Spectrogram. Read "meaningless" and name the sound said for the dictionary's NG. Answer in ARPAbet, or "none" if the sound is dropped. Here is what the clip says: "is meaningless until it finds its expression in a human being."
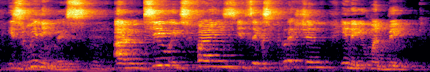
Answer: NG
